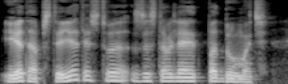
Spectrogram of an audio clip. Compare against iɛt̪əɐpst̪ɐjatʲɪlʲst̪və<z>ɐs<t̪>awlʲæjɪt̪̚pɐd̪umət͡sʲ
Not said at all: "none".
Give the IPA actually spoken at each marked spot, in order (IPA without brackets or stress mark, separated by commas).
z, t̪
